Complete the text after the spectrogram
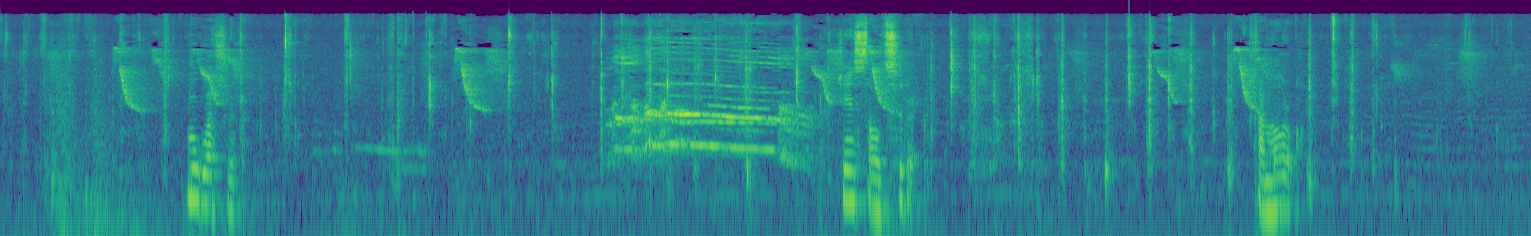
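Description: A young woman chews food with wet smacking sounds close to the microphone.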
